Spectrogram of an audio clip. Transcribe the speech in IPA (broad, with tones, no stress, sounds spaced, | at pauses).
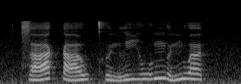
t͡s aː˨˥ k̚ aː˨˥ w kʰ ɵ˨˩ n l iː˧ w ʊ˥ ŋ ɵ˨˥ n w ɐ˥ t̚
